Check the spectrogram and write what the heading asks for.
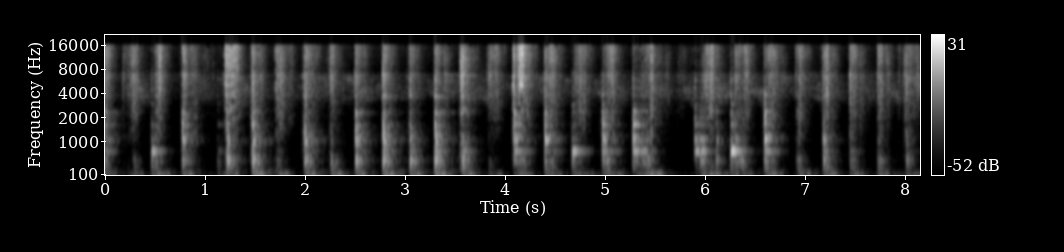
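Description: Wooden pestle pounding in a large clay mortar, steady knocks about three a second, each with a brief ring from the bowl, with a short pause near the end. It is the pounding of roasted chillies and garlic into a chili paste.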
